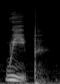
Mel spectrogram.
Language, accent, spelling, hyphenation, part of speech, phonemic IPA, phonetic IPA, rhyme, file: English, US, weep, weep, verb / noun, /ˈwiːp/, [ˈwɪi̯p], -iːp, En-us-weep.ogg
- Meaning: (verb) 1. To cry; to shed tears, especially when accompanied with sobbing or other difficulty speaking, as an expression of emotion such as sadness or joy 2. To lament; to complain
